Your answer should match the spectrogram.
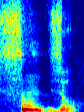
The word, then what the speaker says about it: Sun Tzu: People pronounce it all type of different ways. The actual pronunciation is Sun Tzu.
